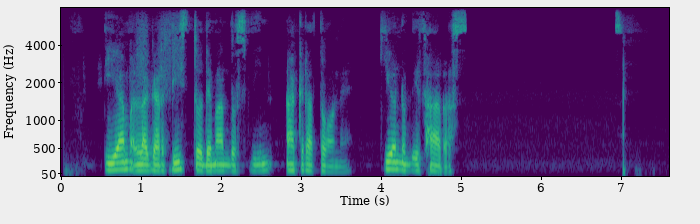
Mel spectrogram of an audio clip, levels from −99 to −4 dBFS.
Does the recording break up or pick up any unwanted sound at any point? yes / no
no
